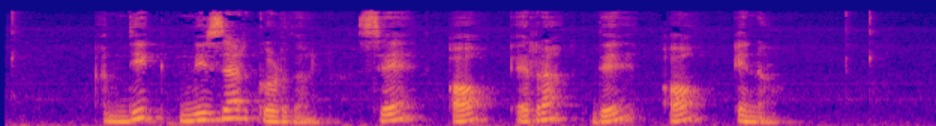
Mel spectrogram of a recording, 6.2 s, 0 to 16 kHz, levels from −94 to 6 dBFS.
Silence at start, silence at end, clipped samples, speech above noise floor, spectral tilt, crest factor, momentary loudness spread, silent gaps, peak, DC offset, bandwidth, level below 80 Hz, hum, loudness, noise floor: 0.05 s; 1.05 s; under 0.1%; 30 dB; -4.5 dB/octave; 20 dB; 11 LU; none; -6 dBFS; under 0.1%; 11.5 kHz; -52 dBFS; none; -24 LUFS; -54 dBFS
